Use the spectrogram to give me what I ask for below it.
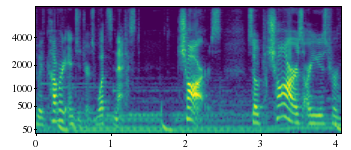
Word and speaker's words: char: Chars. So chars are used for variables that will store single characters. Char, short for character. Some you might hear people pronounce it as car.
